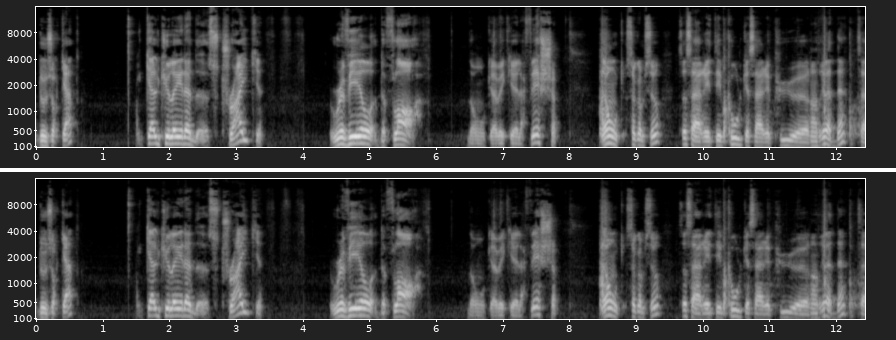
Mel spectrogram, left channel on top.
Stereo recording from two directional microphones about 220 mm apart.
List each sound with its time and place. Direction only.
0.0 s speech: 20° left (ahead or behind); by 12.2 s 40° left (ahead or behind)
